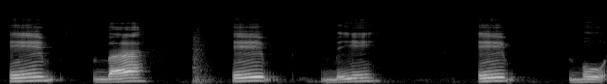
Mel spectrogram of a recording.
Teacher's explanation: سانس توڑتا نہیں ہوں، لیکن درمیان میں آواز کو روک لیتا ہوں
